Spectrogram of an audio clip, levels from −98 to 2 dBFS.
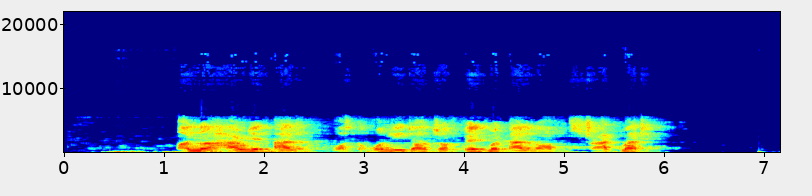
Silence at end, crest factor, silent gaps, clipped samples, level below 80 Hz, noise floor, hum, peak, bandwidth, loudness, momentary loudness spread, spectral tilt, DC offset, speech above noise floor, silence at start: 1.2 s; 16 dB; none; under 0.1%; -40 dBFS; -39 dBFS; none; -2 dBFS; 5.8 kHz; -17 LUFS; 14 LU; -8.5 dB/octave; under 0.1%; 22 dB; 0.45 s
